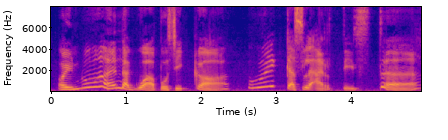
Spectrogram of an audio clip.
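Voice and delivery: high, swooning gush over a handsome man. Acted. Co-worker swooning to Rhea about the boss's fiancé, gushing. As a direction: swoon like a starstruck fan.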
